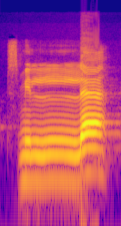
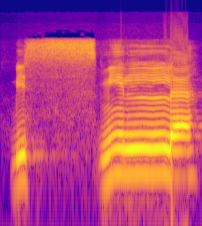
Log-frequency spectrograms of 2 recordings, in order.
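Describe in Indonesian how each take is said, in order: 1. Bunyi s dipendekkan. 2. Bunyi s dipanjangkan dan mengalir. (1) "bismillah itu tidak boleh" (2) "Alirkan dulu dia"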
